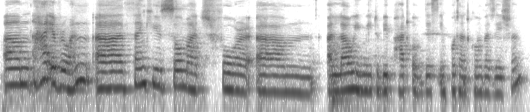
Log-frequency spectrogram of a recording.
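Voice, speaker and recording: A woman's voice: on the low side, steady tone, measured pace, few pauses. A middle-aged woman giving a webinar panel talk, thoughtful and hesitant, with many fillers and restarts. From Uganda. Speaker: panelist, company managing director.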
